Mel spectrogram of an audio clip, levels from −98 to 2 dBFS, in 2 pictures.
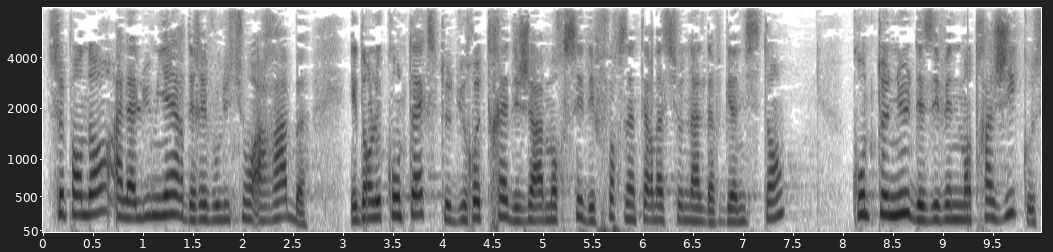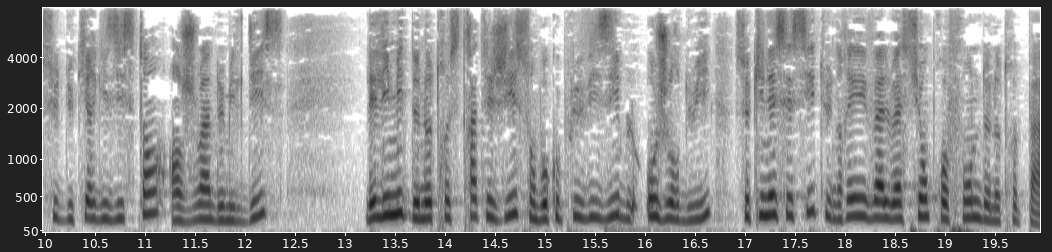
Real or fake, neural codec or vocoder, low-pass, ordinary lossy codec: real; none; none; none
